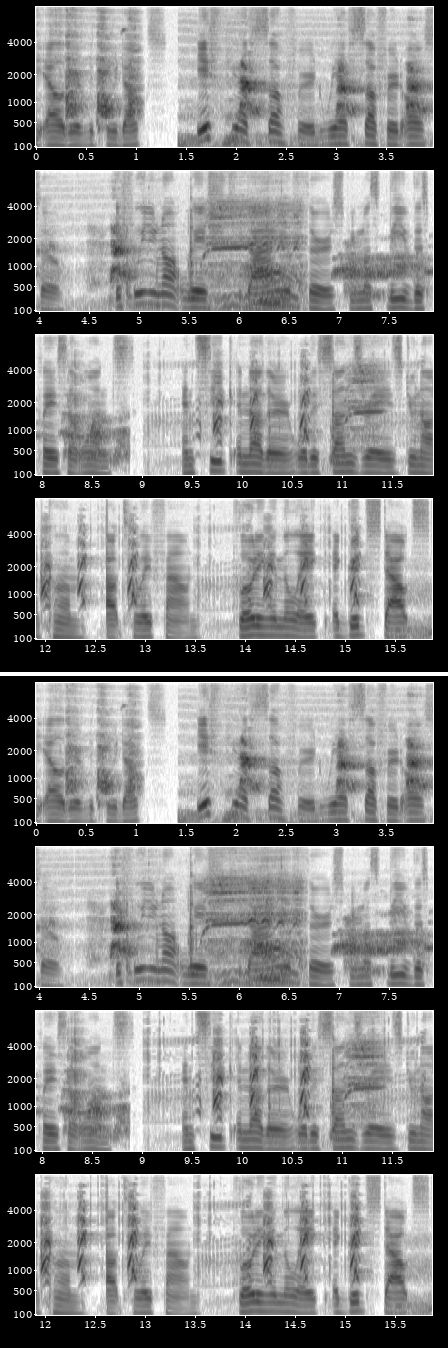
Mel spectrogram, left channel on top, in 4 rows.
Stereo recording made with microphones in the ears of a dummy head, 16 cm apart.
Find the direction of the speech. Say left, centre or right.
centre.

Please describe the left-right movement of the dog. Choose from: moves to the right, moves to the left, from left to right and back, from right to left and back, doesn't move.
moves to the right.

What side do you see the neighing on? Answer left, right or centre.
right.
